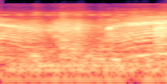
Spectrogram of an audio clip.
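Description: A pet cat meows faintly a few times in short wavering calls, heard close but quiet, alone without talk.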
